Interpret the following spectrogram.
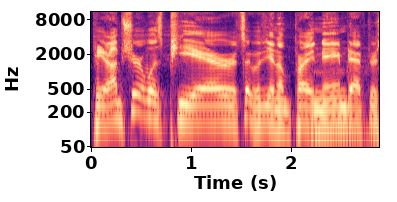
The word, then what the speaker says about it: Pierre: do you pronounce it Pierre will get you punched in the mouth and yeah South Dakota how do you say it's too fancy just adds too fancy Pier we just came up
